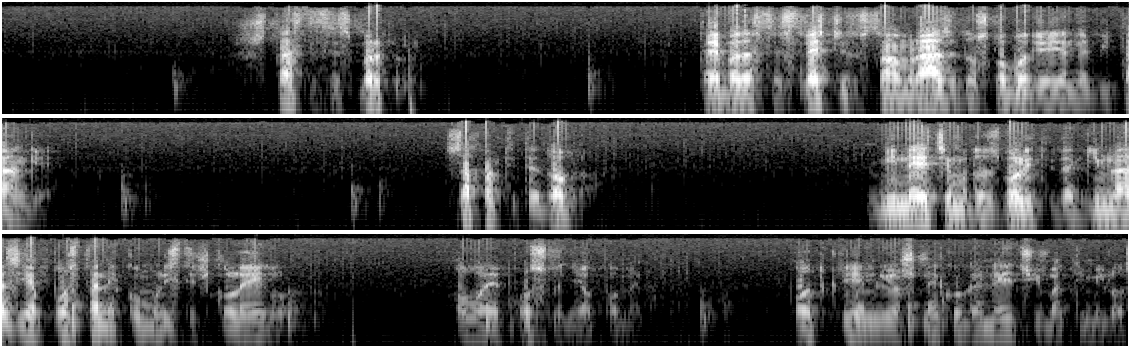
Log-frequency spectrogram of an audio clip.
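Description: A man speaks firmly and loudly.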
